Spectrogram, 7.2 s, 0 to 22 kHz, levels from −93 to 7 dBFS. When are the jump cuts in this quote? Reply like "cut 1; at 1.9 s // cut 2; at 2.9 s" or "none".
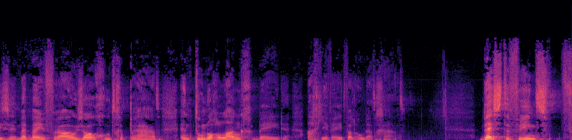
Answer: none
